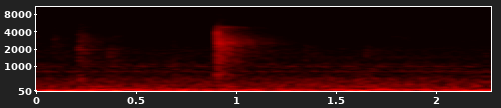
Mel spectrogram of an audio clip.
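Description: A plastic water bottle being handled and opened to drink from: one sharp plastic click about a second in, over a low steady hum.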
